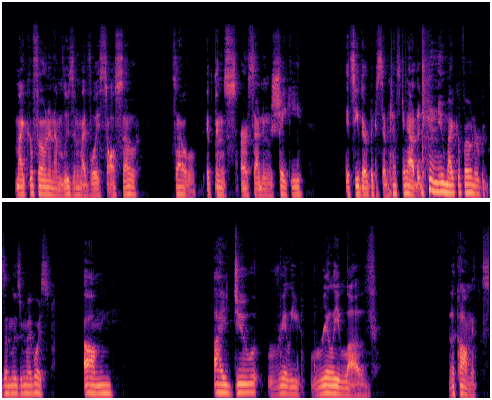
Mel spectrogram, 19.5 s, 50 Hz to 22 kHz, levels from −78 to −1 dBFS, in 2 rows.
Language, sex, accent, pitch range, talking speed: English, male, American, 95-120 Hz, 110 wpm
